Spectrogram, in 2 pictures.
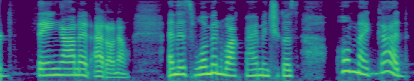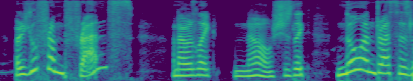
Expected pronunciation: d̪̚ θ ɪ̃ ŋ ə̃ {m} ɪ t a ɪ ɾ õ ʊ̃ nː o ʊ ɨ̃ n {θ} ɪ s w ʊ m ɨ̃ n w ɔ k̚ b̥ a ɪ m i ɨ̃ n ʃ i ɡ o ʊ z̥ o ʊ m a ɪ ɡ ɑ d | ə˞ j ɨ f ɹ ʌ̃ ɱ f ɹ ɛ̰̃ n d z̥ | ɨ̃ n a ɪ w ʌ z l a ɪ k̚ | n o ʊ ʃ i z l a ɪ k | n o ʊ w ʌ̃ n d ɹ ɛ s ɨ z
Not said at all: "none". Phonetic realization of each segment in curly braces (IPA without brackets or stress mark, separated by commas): n, ð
